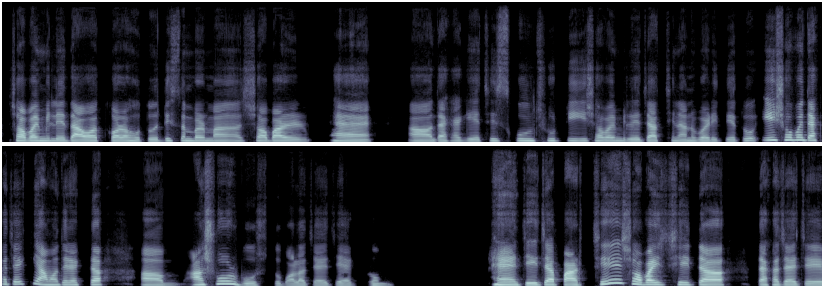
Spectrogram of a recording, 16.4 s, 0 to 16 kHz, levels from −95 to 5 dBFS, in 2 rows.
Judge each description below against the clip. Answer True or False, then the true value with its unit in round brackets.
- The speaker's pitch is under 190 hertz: False (195 Hz)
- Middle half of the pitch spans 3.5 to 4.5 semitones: False (2.7 semitones)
